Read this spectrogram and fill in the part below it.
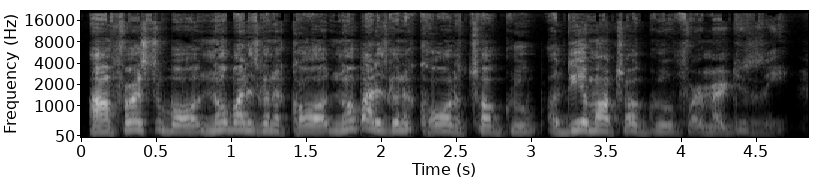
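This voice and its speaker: A man's voice: sits high, fast, a bit bright, slightly rough. A man hosting a ham radio channel, talking casually and rambling with many restarts and repeats. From United States. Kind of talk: casual commentary to camera.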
